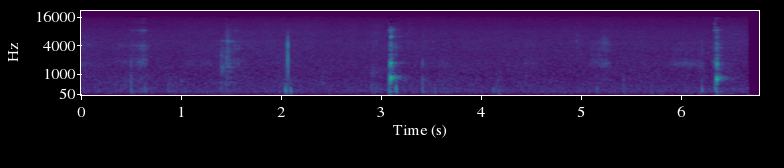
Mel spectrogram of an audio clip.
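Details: Hiccuping: short, sharp, jerky sounds repeating irregularly, about four clear ones over several seconds, in a quiet room.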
